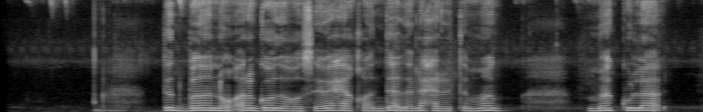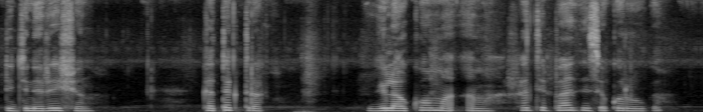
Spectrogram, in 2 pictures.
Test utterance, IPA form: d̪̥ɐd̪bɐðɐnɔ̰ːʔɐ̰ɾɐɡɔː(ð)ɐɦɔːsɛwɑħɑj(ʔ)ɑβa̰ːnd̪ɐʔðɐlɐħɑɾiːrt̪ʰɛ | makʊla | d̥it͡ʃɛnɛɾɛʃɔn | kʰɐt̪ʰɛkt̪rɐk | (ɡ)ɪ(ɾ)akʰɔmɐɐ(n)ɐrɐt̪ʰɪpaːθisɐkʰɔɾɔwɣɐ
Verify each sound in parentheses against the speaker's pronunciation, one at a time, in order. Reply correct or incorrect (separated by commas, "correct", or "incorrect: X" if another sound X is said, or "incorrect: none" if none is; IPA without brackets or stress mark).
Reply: correct, incorrect: q, correct, incorrect: l, incorrect: m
